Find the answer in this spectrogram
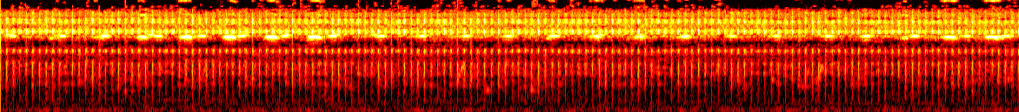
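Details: Continuous long trill of a Striped Crake, dry and high-pitched, made of fast, regular ticks held for ten seconds with a few slightly louder notes mixed in.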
